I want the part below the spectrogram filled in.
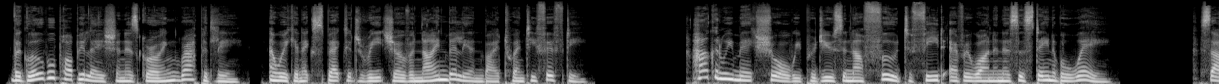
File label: Asian English; Grow Asia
